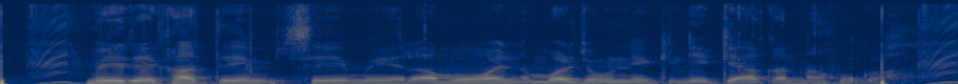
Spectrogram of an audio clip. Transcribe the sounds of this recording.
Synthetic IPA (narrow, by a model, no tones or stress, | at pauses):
meːɾekʰaːt̪esemeːɾamoːbaːɪlnɐ̃mbəɾd͡ʒoːɽnekeliekjaːkɐɾna̰ɦo̰ːɡa̰ː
